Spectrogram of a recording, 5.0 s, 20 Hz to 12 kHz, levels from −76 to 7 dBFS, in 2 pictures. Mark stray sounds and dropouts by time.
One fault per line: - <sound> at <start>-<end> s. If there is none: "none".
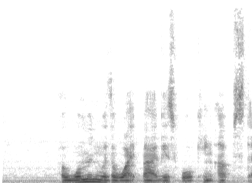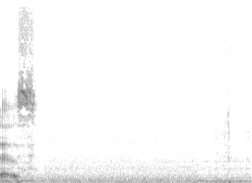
none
